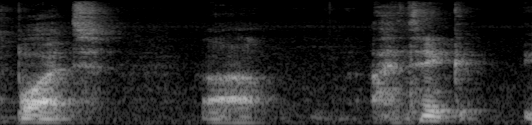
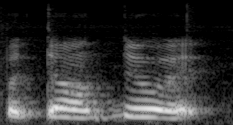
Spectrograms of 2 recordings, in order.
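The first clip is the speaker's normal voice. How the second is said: put-on very high, loud child plea; children begging parents not to; pleading child voice; 8 dB louder than usual. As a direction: squeak it out like a begging kid. Children protesting in story.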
